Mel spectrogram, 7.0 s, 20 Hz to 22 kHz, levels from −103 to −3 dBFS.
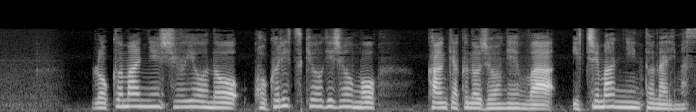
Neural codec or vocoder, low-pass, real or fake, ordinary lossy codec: none; none; real; none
